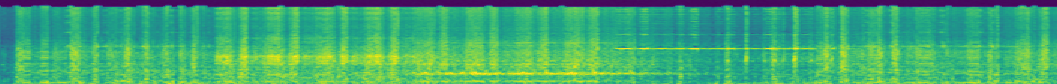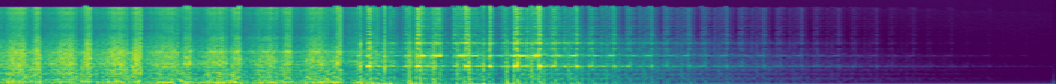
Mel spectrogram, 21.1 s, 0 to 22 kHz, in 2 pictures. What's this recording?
Violent, experimental and distorted bass.
Scale- D# Arabic
Bpm- 120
